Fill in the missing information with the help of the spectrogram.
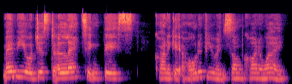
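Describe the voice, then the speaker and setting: A woman's voice: on the high side, steady tone, moderate pace, dark tone. A woman tarot reader giving casual spiritual guidance, reassuring and emphatic, often repeating herself in short phrases.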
